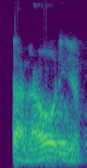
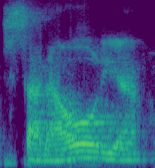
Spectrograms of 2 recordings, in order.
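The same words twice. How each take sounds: First: "zanahoria" starting with a th sound; th-like Z opening "zanahoria"; Castilian Z. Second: "Zanahoria" drawn out with the Z said as S; slow S-initial "Zanahoria"; seseo. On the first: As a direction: say "zanahoria" the Spanish way, tongue between the teeth. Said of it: "con Z". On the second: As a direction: say "Zanahoria" slowly, starting on a clear S. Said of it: "con S". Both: Shown as a demonstration.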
